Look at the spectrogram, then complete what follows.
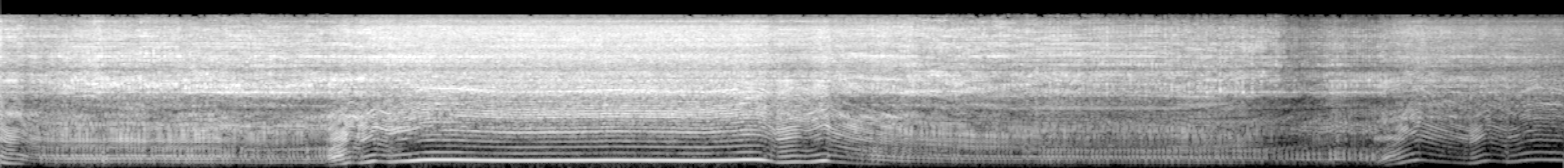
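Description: Stihl Rollomatic E chainsaw's two-stroke engine running while cutting through a felled trunk, its pitch rising and falling with the throttle. It holds a steady high pitch for a few seconds in the middle, turns rougher as it works through the wood, and near the end drops and wavers up and down as the throttle is eased.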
